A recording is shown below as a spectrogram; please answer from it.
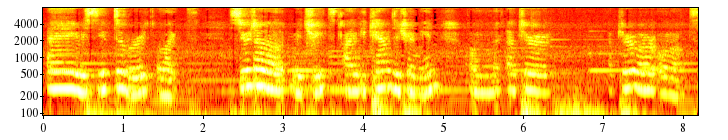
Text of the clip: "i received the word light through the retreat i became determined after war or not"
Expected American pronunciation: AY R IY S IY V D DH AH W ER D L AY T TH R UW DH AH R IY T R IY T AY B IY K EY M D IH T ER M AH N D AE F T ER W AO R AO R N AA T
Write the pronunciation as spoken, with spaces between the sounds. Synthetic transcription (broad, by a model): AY R IY S IY V D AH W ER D L AY T S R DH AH R IY T R IY T AY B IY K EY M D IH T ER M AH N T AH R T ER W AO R AO R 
